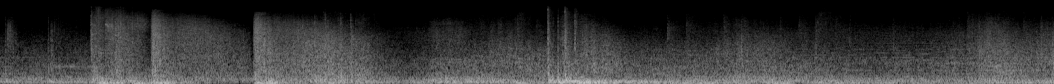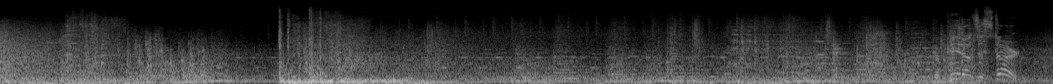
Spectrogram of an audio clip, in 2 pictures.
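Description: Naval guns fire at an enemy destroyer in the World of Warships: Legends video game, with repeated heavy booming salvos and crashing impacts, some sharp blasts standing out, while a voice speaks over the battle.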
